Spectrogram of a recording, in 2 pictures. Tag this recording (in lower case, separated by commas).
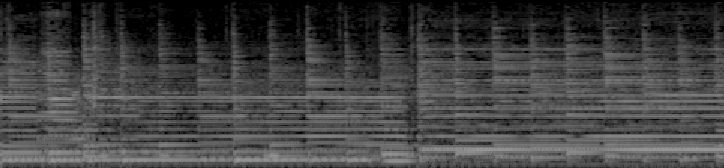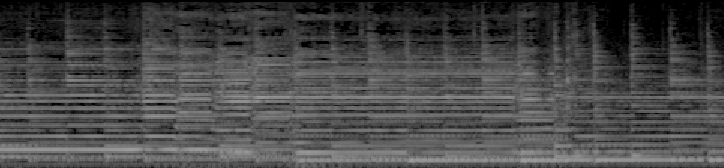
cello, musical instrument, music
